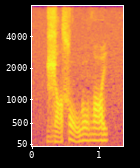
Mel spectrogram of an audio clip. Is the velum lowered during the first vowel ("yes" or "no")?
no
